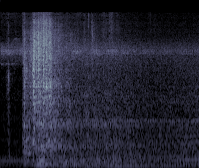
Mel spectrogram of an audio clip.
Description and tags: Car Start Up
car starting up
car, start, starting, up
